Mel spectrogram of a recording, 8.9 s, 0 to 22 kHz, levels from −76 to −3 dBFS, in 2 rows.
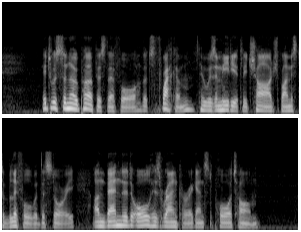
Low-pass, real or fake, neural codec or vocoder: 7.2 kHz; fake; vocoder, 22.05 kHz, 80 mel bands, WaveNeXt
